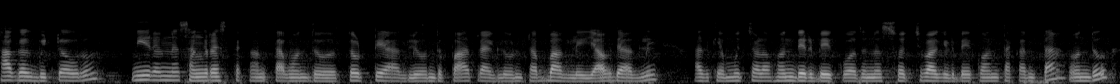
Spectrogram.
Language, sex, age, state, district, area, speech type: Kannada, female, 60+, Karnataka, Chitradurga, rural, spontaneous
